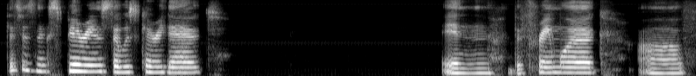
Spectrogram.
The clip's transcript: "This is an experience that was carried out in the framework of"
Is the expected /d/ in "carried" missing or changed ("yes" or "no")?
no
